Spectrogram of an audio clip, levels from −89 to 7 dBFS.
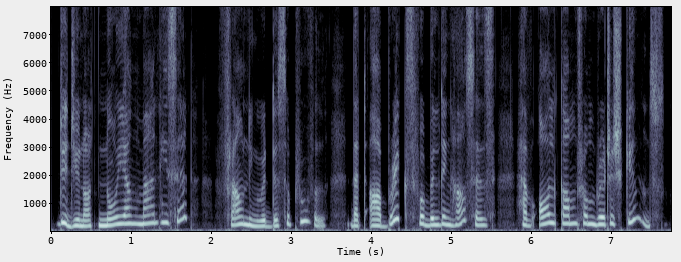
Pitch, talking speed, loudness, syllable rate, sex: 260 Hz, 180 wpm, -17 LUFS, 4.7 syllables/s, female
